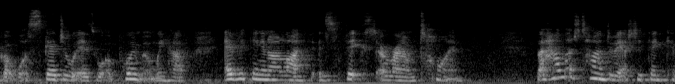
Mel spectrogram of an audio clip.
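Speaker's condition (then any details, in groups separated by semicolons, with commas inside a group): No condition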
